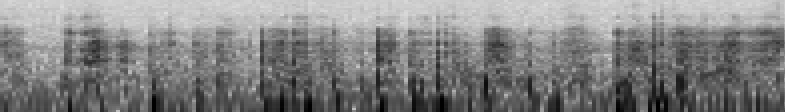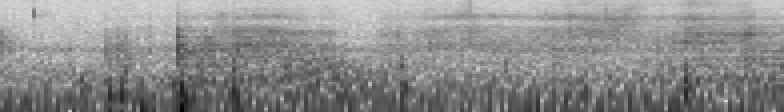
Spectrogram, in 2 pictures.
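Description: Long green nails tap and scratch the pans and case edges of an open cardboard eyeshadow palette. Quick, irregular clicky taps mix with bright scratchy rasps, busiest in the first four seconds, then a softer, hissy scratching.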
